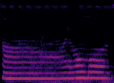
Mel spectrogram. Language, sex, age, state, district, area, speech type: Odia, female, 30-45, Odisha, Sundergarh, urban, spontaneous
